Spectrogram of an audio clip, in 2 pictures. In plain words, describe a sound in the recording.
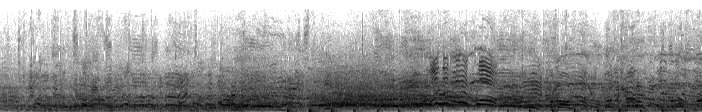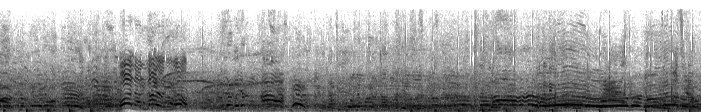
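A crowd cheers and roars.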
